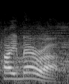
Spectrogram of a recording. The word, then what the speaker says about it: Chimera: era plaques one - it's not shimmer reflects it's chimera and listen pretty sure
